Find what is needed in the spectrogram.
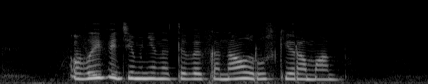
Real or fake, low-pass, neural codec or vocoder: real; 7.2 kHz; none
